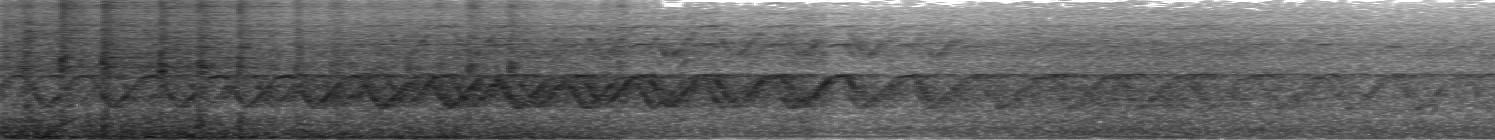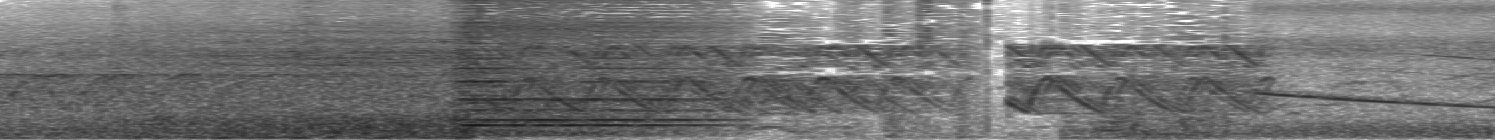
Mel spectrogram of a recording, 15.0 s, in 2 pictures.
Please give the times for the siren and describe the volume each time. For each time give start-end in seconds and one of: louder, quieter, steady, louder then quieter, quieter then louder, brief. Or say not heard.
0.0-14.9 quieter.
